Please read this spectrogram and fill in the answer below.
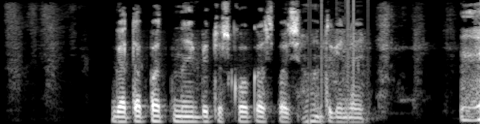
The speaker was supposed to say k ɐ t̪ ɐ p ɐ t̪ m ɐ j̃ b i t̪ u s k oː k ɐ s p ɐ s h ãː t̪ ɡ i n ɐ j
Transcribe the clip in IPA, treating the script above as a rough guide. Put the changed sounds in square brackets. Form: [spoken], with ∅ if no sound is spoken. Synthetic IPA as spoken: [ɡ] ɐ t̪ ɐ p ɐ t̪ [n] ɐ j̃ b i t̪ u s k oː k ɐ s p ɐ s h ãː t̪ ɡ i n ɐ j

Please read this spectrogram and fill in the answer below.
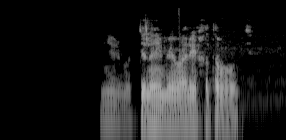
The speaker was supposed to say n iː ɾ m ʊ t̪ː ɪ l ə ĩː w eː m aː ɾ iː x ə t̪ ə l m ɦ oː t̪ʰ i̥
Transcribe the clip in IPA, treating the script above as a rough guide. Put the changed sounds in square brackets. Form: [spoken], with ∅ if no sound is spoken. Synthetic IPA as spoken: n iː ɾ m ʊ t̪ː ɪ l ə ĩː [b] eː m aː ɾ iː x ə t̪ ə [∅] m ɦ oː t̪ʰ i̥

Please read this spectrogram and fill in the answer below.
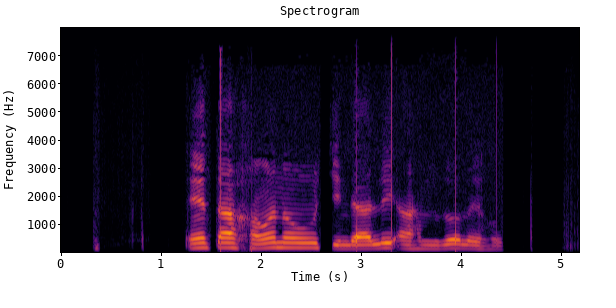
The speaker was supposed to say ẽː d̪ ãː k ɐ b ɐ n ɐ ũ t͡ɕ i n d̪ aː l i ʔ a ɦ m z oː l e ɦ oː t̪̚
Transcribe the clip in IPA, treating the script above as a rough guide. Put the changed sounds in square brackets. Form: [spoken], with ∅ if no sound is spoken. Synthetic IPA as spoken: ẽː [t̪] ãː [x] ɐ [w] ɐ n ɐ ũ t͡ɕ i n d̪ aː l i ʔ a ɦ m z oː l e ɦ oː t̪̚

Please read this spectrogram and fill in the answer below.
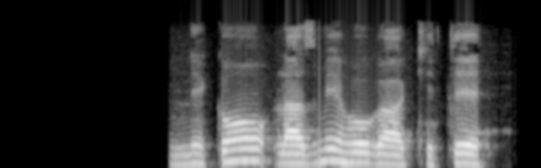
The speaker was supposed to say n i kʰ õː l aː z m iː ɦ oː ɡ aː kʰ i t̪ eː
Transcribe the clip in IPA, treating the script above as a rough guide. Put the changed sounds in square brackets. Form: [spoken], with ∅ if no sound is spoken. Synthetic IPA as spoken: n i [k] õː l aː z m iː ɦ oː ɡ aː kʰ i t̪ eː

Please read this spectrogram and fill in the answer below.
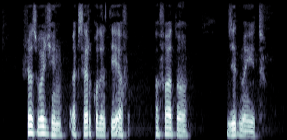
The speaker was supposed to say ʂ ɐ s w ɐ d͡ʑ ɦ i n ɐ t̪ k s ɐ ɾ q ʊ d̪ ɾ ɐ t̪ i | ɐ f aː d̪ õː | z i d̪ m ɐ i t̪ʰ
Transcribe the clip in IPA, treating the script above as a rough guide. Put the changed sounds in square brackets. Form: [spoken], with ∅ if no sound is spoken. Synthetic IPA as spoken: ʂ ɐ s w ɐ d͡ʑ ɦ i n ɐ [∅] k s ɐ ɾ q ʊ d̪ ɾ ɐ t̪ i | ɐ f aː [t̪] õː | z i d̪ m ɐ i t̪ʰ

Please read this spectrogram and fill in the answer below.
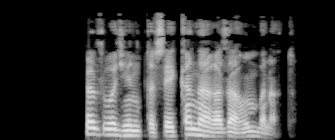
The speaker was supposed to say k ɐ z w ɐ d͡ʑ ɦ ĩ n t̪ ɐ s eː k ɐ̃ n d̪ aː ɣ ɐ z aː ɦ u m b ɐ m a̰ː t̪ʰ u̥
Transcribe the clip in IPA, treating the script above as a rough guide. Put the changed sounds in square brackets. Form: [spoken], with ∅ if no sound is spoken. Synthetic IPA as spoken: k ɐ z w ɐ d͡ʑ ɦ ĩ n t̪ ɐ s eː k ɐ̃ n d̪ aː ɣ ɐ z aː ɦ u m b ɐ [n] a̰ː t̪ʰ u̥

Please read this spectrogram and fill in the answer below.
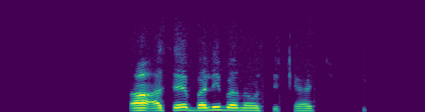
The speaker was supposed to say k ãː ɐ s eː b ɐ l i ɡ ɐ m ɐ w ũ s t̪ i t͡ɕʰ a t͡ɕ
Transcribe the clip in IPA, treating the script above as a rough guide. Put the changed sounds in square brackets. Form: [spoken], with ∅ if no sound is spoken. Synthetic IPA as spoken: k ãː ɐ s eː b ɐ l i [b] ɐ [n] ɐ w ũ s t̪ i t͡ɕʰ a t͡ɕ

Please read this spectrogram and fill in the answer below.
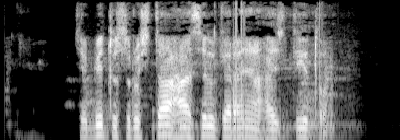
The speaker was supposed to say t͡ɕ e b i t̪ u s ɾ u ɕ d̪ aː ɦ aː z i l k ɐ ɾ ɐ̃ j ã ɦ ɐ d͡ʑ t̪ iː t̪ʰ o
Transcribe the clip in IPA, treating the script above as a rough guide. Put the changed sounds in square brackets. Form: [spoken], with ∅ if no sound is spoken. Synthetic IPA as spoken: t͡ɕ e b i t̪ u s ɾ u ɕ [t̪] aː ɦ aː [s] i l k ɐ ɾ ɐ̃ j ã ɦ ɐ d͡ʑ t̪ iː t̪ʰ o

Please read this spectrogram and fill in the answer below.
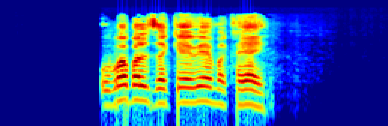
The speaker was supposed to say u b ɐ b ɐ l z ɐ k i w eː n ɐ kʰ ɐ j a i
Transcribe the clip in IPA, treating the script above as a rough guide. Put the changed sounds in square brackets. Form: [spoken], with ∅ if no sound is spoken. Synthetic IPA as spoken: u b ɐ b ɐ l z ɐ k [e] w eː [m] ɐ kʰ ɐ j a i

